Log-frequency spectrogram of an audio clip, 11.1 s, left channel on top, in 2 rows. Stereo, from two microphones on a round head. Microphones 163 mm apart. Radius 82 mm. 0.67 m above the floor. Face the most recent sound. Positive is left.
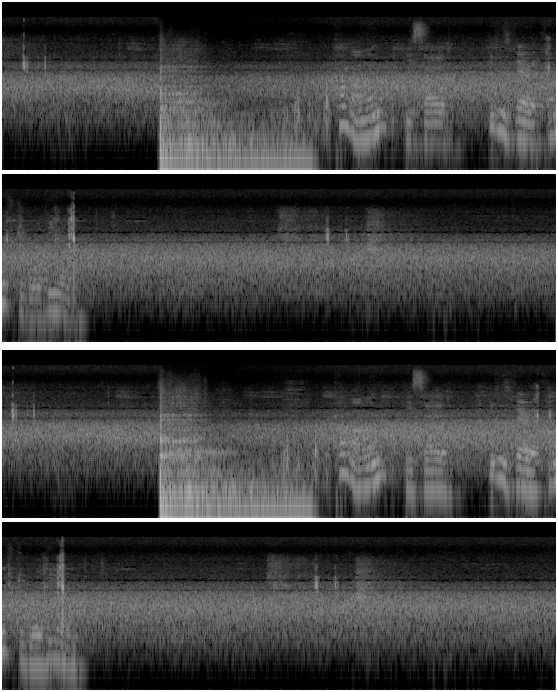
turn(degrees=10)  # may be behind; listen again after turning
